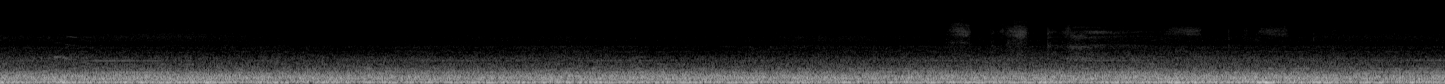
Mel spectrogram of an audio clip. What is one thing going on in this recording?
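A ship's engine rumbles low and steadily.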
